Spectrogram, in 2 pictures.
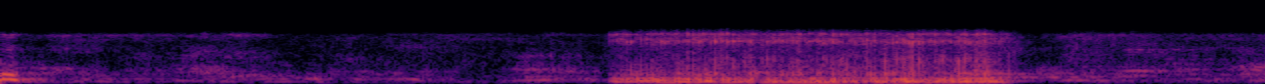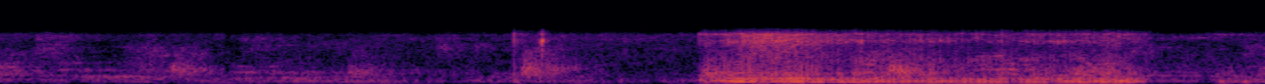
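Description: Two loud, coarse snoring breaths separated by quieter breathing; a dog snoring in sleep.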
